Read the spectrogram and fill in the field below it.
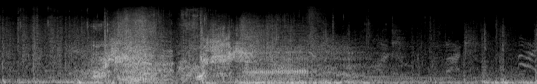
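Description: A big cat snarls and growls close by.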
